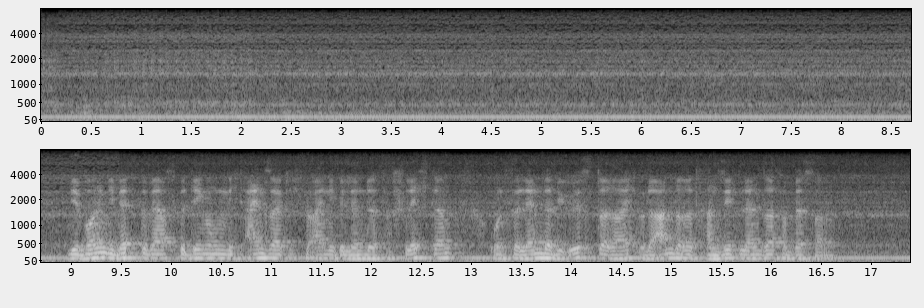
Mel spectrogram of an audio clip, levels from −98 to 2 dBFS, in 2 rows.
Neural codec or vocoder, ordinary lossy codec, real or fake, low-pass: none; Opus, 24 kbps; real; 7.2 kHz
